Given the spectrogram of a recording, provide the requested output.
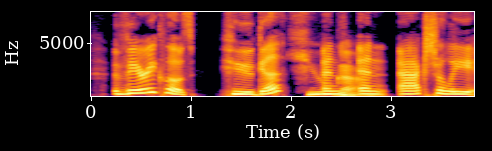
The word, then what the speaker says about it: hygge: Is it pronounced hygge? Very close. Hygge. Hygge. And actually, if you ask the average American, they put a y into it.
